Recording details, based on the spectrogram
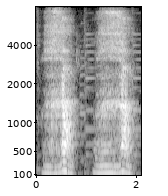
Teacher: And if I isolate that sound, that would be ra, ra. It's very much back in the throat and the sound feels very closed.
